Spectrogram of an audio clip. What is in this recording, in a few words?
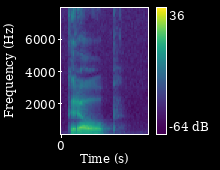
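"groob", Scottish Gaelic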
